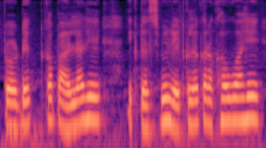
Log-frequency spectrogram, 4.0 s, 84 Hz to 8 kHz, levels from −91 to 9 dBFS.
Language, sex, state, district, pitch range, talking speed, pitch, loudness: Hindi, female, Madhya Pradesh, Bhopal, 170-195 Hz, 180 wpm, 185 Hz, -13 LUFS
